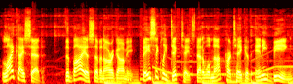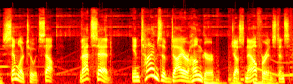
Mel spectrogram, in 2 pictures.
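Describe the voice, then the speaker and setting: Man voicing game scientist, middle-aged, genial but sly, professorial, very animated intonation, faint music. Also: mid-range voice, lightly acted. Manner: professorial, smooth, theatrical. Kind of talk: video game cutscene acting, expository dialogue.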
